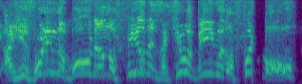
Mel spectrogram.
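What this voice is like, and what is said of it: Screaming sportscaster-style delivery. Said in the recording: “they just start screaming like ... I don't know why I'm screaming”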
